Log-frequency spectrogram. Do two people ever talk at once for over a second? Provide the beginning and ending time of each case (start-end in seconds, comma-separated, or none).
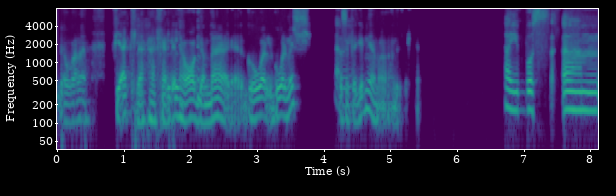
none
